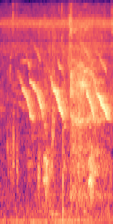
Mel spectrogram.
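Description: Free-range village chickens, kept in small coops in a home yard, cluck and chirp in quick overlapping calls at close range, fairly soft and with no talk.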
